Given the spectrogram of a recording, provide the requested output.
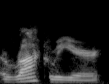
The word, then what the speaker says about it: Rockrear: playing the character Heather Rockrear in what movie? Who was the character's name? Heather Rockrear. It's not an Asian accent. It's Rock Rear.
